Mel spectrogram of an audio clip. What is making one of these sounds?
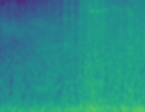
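Energy blasts crackle and hiss loudly.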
